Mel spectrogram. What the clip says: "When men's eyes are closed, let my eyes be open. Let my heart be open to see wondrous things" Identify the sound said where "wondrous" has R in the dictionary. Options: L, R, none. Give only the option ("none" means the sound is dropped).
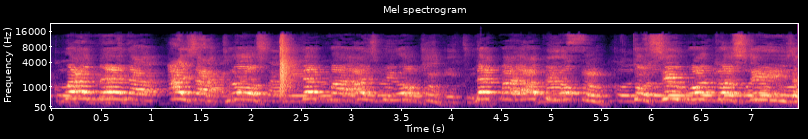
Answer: none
